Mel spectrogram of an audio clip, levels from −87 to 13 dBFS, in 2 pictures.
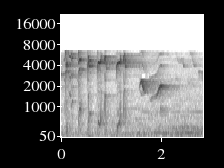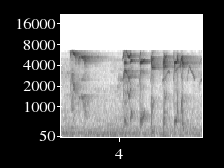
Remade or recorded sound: recorded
